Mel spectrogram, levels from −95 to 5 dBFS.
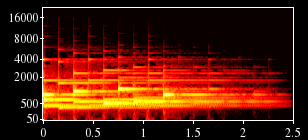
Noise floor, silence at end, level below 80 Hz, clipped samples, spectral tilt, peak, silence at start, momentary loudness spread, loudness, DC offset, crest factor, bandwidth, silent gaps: -44 dBFS; 0.35 s; -68 dBFS; under 0.1%; -4 dB/octave; 0 dBFS; 0 s; 16 LU; -15 LUFS; under 0.1%; 16 dB; 6 kHz; none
